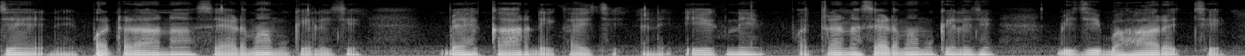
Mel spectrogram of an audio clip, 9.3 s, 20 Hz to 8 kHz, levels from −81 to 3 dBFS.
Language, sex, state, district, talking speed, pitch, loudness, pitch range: Gujarati, male, Gujarat, Valsad, 140 wpm, 105 Hz, -17 LUFS, 100-115 Hz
